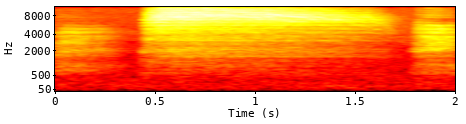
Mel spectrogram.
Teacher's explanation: I don't need to have my voice on, so I can make this sound with just air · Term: voiceless sound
